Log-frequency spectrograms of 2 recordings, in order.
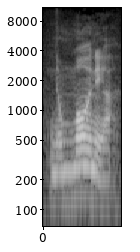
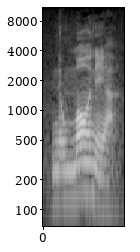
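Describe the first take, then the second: First: The initial P sound is silent. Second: The initial P sound is silent.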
